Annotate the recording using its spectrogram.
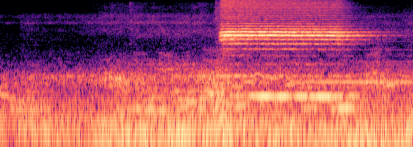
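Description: A loud, shrill horn-like blast, about a second and a half long, starting about two seconds in over a quieter steady background.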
